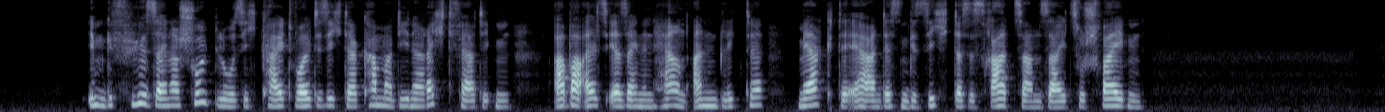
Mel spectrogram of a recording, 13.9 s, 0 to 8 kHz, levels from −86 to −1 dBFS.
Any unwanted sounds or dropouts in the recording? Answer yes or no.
no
